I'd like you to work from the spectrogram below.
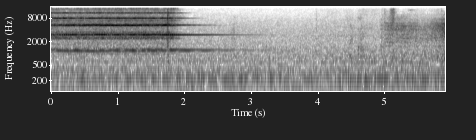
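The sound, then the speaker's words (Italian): A doorbell, pressed to test whether it works, rings in one steady, sustained electric tone for about two seconds, then cuts off abruptly, leaving only a low room hum. The ring is fairly loud. “In effetti, funziona.”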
